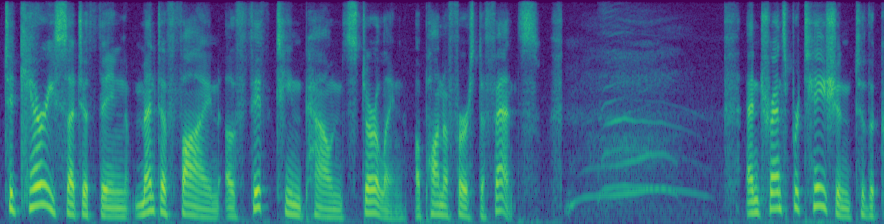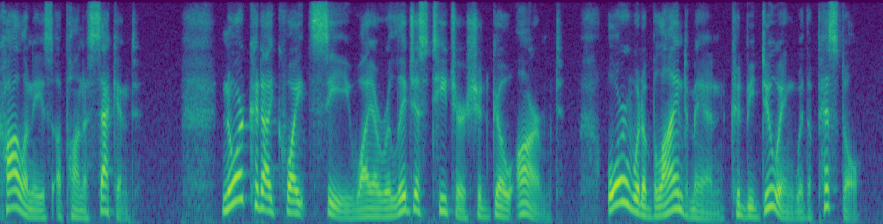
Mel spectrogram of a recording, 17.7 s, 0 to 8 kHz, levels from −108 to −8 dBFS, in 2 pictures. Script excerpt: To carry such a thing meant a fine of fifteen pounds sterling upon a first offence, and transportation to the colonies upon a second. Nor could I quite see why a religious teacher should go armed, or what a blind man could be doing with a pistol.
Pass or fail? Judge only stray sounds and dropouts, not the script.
fail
